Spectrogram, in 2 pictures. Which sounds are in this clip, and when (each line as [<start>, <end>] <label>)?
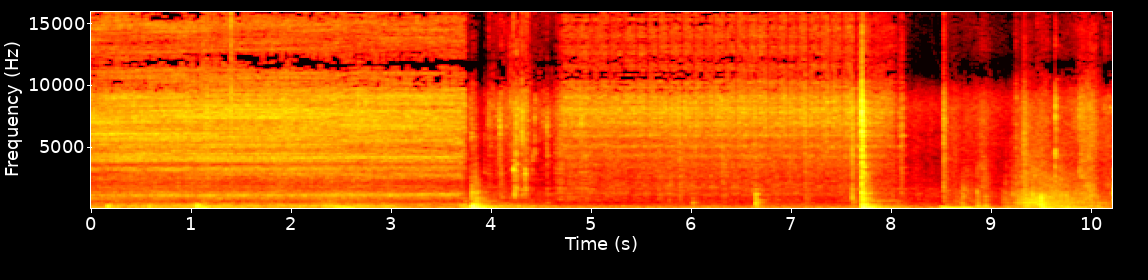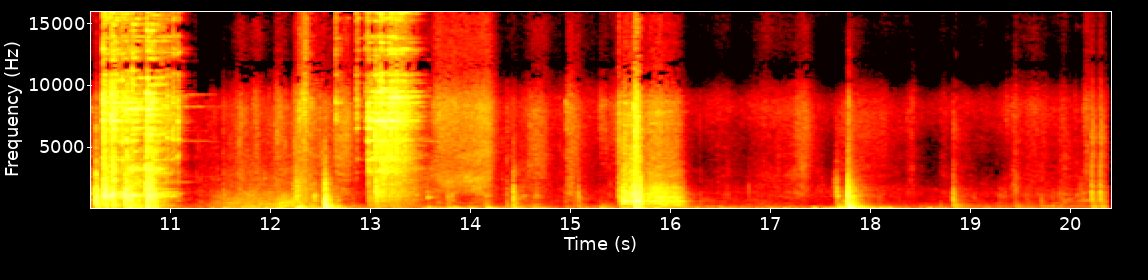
[0.00, 3.89] running water
[4.79, 7.67] running water
[10.22, 11.16] cutlery and dishes
[11.76, 12.62] wardrobe or drawer
[12.94, 14.24] cutlery and dishes
[15.53, 16.20] cutlery and dishes
[17.62, 18.24] wardrobe or drawer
